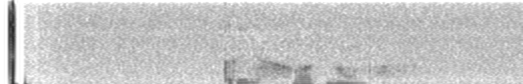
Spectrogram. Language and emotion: Russian, sad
